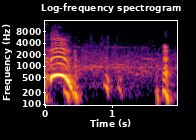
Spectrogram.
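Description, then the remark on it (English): A crowd-cheering sound effect played from a soundboard: one loud, pitch-swooping whoop, then a faint wash of crowd noise and applause with a few short voiced yelps over it. “Crowd cheering! Crowd cheering!”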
